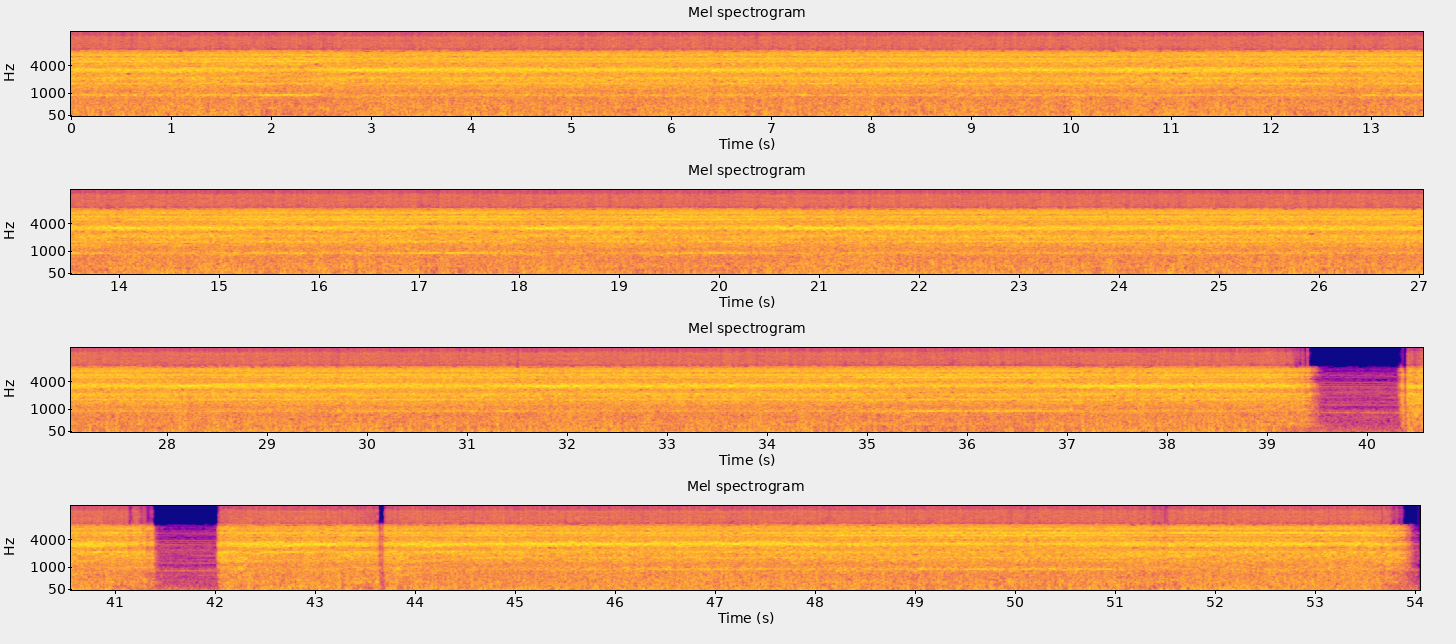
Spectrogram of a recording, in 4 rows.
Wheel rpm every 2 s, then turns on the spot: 230, 220, 230, 230, 230, 230, 230, 230, 220, 220, 220, 240, 230, 230, 230, 230, 230, 230, 230, 130, 40, 120, 200, 210, 220, 160, 170.
none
